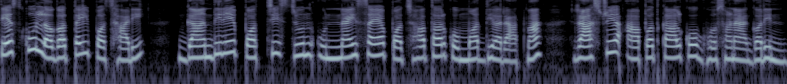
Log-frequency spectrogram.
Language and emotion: Nepali, neutral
